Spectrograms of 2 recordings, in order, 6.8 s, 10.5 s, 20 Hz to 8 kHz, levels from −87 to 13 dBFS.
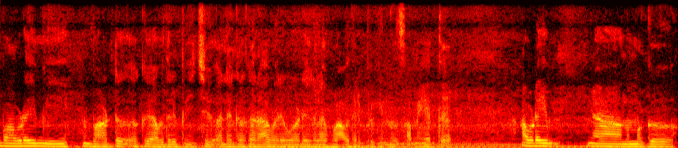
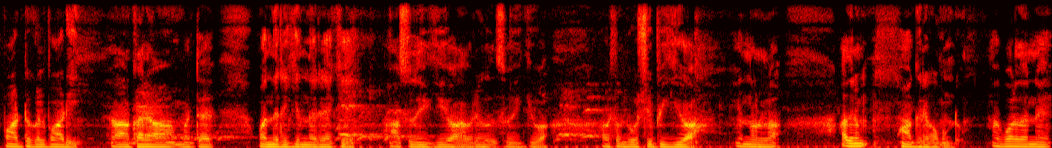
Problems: low volume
